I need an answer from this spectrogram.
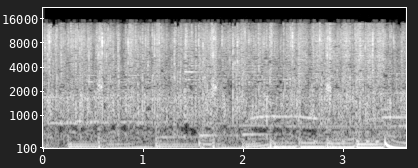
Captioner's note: audience applauding; applause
